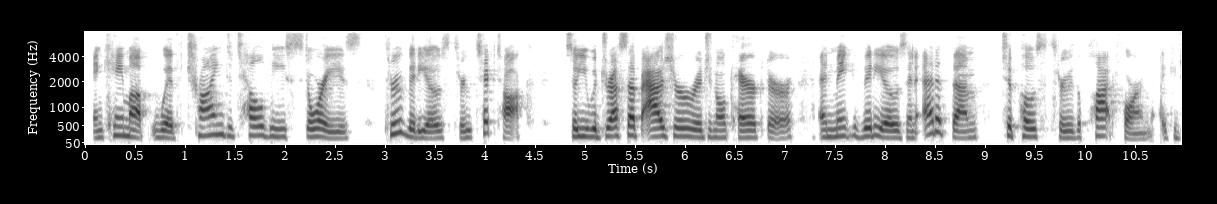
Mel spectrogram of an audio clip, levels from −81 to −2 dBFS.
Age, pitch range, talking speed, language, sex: 20-39, 175-210 Hz, 190 wpm, English, female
